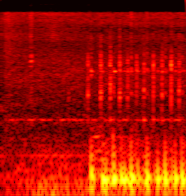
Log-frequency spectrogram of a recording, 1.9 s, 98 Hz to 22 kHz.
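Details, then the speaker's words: Nissan Teana 2.5 AC compressor knocks only with AC on: quiet with AC off, rhythmic knocking drone once engaged; internal wear, likely no oil added when compressor was replaced; still compresses and cools, aluminium shavings from scored cylinder found. "喏，这是发这个压缩机内部有异响。开空调，看打着不响啊，空调一开就有异响。关掉。这个异响是内部磨损，应该是更换压缩机的时候没有加油啊。"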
